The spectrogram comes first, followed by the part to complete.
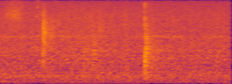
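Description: Two light clicks about a second apart over steady room hum.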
